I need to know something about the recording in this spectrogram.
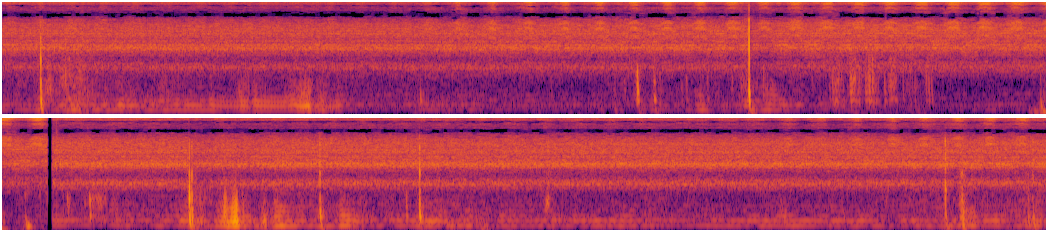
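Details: A constant deep hum comes from a giant wild honey bee colony as honey hunters work the hive, with frequent crackling taps and thuds over the drone.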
